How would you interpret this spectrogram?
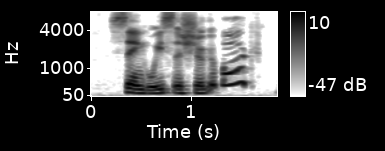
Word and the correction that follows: Sanguisugabogg: Nope. Sure. it's Sanguisugabogg. Close.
